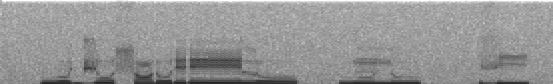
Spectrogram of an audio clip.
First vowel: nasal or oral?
oral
